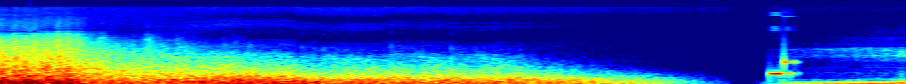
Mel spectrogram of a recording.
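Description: A deep explosion rumbles and slowly fades.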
